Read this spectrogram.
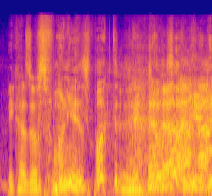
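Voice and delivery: high-pitched talking through laughter; laughing hard. Real, not acted. Friend justifying jokes made on his buddy, laughing. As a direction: crack up while explaining.

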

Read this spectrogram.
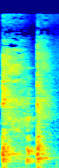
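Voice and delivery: short dry cough. Real, not acted. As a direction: clear the throat with a cough. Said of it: "sorry, one more to cough".

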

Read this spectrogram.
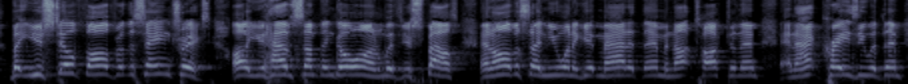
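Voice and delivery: normal talking voice

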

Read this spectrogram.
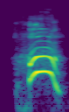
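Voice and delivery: high, loud mock gasp; acted sudden "huh" of alarm; startled gasp. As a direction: gasp sharply, as if seeing a fin. Acts out startled reaction to fin.

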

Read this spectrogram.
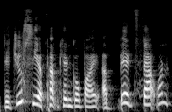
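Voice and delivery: high, loud bawled question; bawling. A narrator's reading. Old man questions a varmint about the pumpkin, bawling. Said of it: "bawled out".

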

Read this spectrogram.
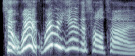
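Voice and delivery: high-pitched, incredulous demand; loud, mock-outraged questioning; indignant scolding. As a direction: call out someone who failed to help. Reader scolds character mid-story.

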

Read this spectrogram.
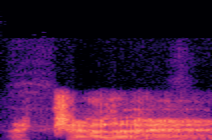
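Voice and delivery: slow gritty tough-cop voice through the teeth; Clint Eastwood. Pretend. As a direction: growl it like a hard-boiled movie cop. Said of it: "you sound like Clint Eastwood now".

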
